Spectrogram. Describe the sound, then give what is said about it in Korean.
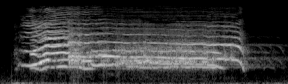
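A loud, shrill scream from a girl's voice, held steadily for about two seconds before cutting off abruptly, piercing, with no talking around it. The screams are from two girls in separate rooms, ringing through the Seonam dormitory late at night. “서남학사에 울려 퍼지던 비명소리는 두 사람의 것이었지만 이들은 서로 다른 방을 쓰고 있었다.”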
